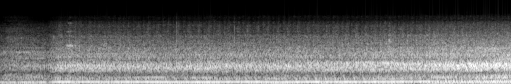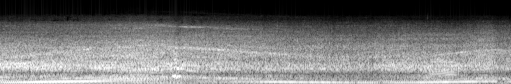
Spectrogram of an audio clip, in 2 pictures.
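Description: Day cab truck engine droning loud and close as gears are shifted, the engine pitch rising and falling through each change with no talk over it.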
